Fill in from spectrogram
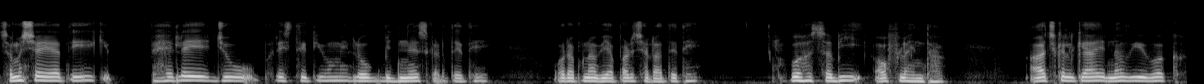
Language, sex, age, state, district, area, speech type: Hindi, male, 18-30, Madhya Pradesh, Ujjain, urban, spontaneous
